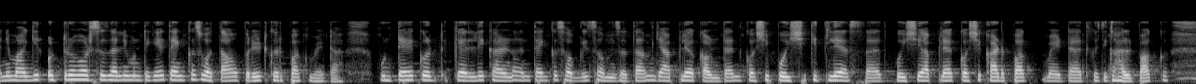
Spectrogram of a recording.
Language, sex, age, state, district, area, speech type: Goan Konkani, female, 45-60, Goa, Salcete, urban, spontaneous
